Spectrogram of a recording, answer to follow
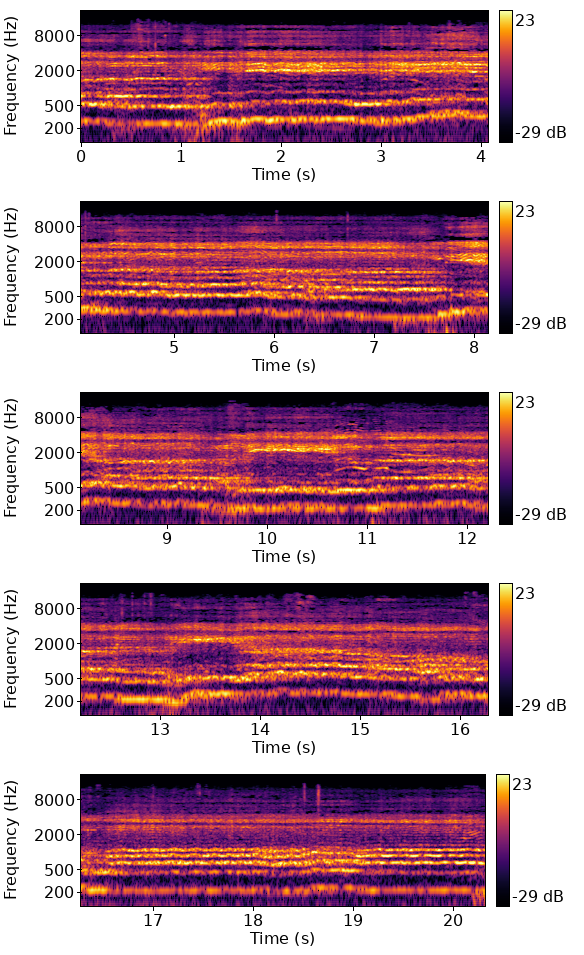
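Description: Shalawat, devotional Islamic praise-singing, chanted in unison by a group of male voices, with long held notes that slide slowly up and down in pitch.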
